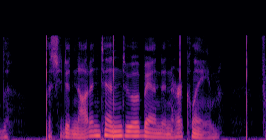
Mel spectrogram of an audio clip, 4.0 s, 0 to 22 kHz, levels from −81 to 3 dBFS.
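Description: Sharp clicks land at 0.70, 1.70, 2.70 and 3.70 s, one per second: a file header played as audio, with each joined piece's header bytes snapping through as samples.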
